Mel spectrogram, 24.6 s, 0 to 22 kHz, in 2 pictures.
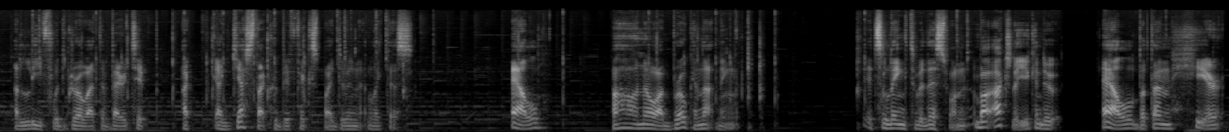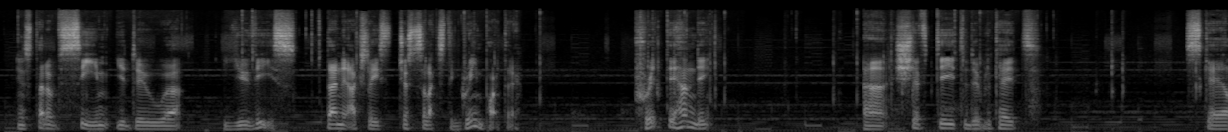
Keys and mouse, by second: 0.7 shift+middle drag, 1.6 shift+middle drag, 2.0 middle drag, 2.5-2.8 shift+middle drag, 3.2 drag, 3.8 Tab, 4.1 click, 4.8 l, 5.4 middle click, 6.2 middle click, 6.9 middle click, 7.2 alt+z, 7.5 middle click, 8.4 middle click, 9.4 click, 10.7 l, 14.5 click, 15.2 click, 15.6 l, 16.7 middle click, 17.4 middle click, 18.5 alt+z, 18.9 middle click, 19.3 middle click, 20.0 shift+middle click, 20.6 middle click, 21.0 shift+d, 21.8 middle click, 23.1 s, 24.0 r.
